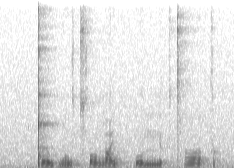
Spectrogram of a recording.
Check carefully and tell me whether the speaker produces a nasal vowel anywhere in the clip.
yes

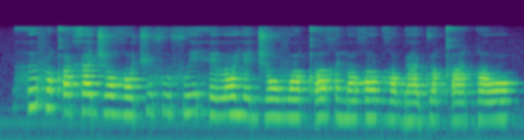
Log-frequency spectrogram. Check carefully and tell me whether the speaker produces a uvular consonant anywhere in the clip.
yes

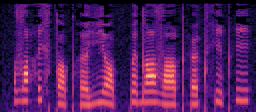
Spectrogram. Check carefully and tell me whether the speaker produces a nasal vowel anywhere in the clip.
no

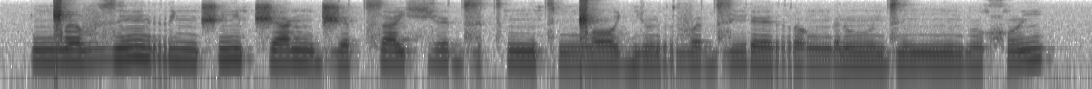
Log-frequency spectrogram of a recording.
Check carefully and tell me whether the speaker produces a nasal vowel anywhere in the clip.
yes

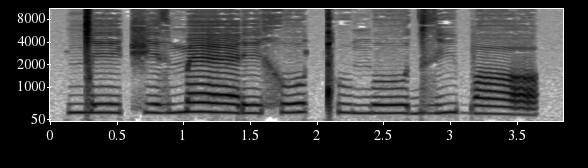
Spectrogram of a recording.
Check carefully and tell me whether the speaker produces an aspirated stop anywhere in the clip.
yes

